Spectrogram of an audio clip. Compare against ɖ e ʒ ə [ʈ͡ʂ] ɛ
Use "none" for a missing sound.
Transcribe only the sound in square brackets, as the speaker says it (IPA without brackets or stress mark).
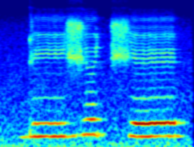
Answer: t͡ʃ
